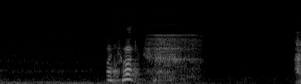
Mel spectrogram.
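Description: A man speaks briefly into a close microphone with animation.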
